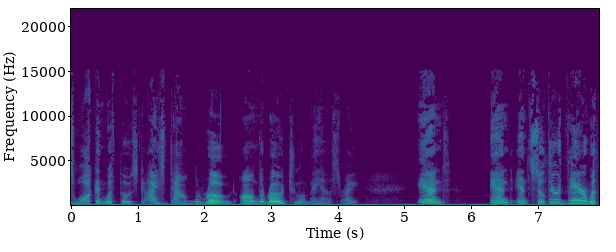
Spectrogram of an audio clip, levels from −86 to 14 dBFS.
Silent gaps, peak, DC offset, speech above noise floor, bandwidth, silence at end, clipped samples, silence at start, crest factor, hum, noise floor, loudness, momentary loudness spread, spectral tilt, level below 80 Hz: none; -10 dBFS; 2%; 41 dB; 15.5 kHz; 0.05 s; under 0.1%; 0 s; 20 dB; none; -71 dBFS; -30 LUFS; 22 LU; -4.5 dB/octave; -68 dBFS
